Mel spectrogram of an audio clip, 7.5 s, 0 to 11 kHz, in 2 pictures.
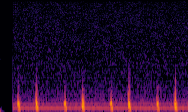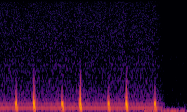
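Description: Regular paired lub-dub heart sounds at about 65 beats a minute over a steady low hum; a normal second heart sound (S2) follows each first sound.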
